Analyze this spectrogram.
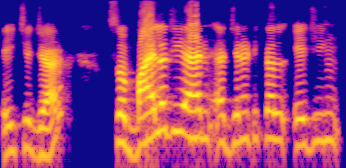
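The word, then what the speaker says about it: HAGR: Okay, the pronunciation will be HAJAR, not GR, HAJAR.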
